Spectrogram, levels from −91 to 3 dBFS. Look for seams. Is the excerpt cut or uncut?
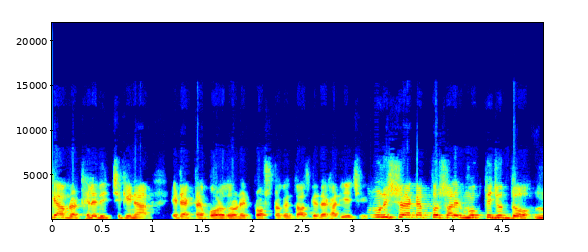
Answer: cut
